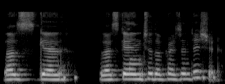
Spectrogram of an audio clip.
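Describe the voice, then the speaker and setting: A woman from Myanmar, a salesperson pitching her service on a call, often tagging sentences with questions and restarting them. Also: monotone, fast talker, dark tone. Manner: pitch broken up by frequent tag questions and restarts.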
